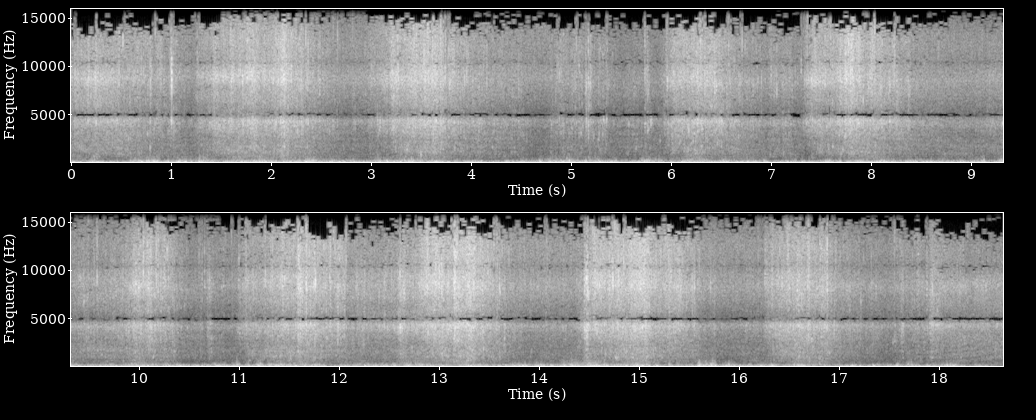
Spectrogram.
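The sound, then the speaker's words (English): Waves wash at a lake in a cool breeze, giving a loud, continuous roar of water and wind noise that swells gently and recedes in recurring surges. “you're at the lake, cool breeze, nothing but waves,”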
